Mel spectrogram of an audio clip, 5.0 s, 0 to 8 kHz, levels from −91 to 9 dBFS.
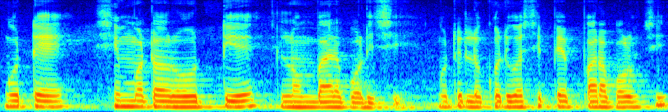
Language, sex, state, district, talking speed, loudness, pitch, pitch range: Odia, male, Odisha, Nuapada, 130 wpm, -15 LUFS, 150 Hz, 145-155 Hz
